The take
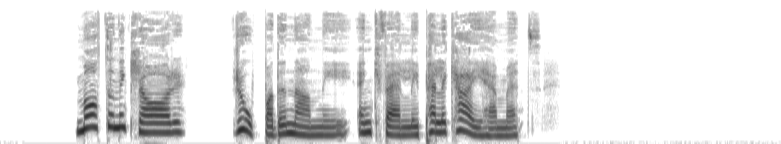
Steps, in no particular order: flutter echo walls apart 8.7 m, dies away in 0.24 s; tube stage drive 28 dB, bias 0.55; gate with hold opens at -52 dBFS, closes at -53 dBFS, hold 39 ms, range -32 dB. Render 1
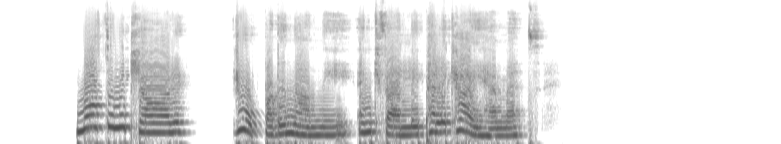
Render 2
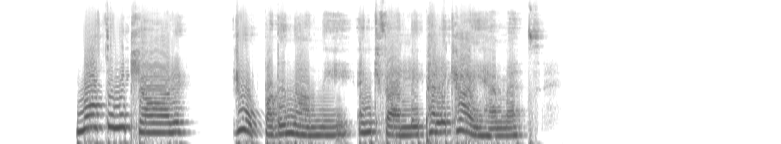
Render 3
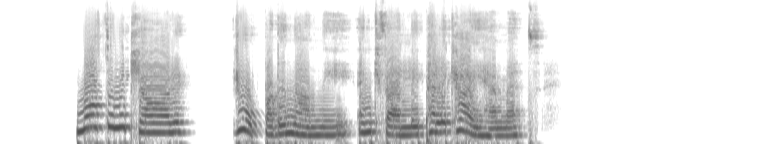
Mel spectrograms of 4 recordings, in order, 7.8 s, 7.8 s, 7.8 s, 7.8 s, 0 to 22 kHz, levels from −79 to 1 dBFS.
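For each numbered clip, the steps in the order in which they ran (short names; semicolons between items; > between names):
flutter echo > gate with hold > tube stage; gate with hold > flutter echo > tube stage; flutter echo > tube stage > gate with hold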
